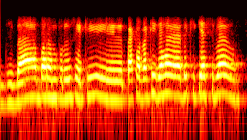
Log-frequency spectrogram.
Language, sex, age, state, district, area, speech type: Odia, female, 30-45, Odisha, Nayagarh, rural, conversation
